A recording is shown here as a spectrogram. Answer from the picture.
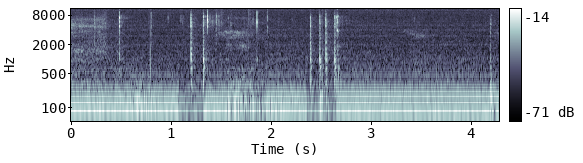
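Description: A few light clicks from working a computer, in two small clusters about a second in and about two and a half seconds in, over a steady low hum.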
